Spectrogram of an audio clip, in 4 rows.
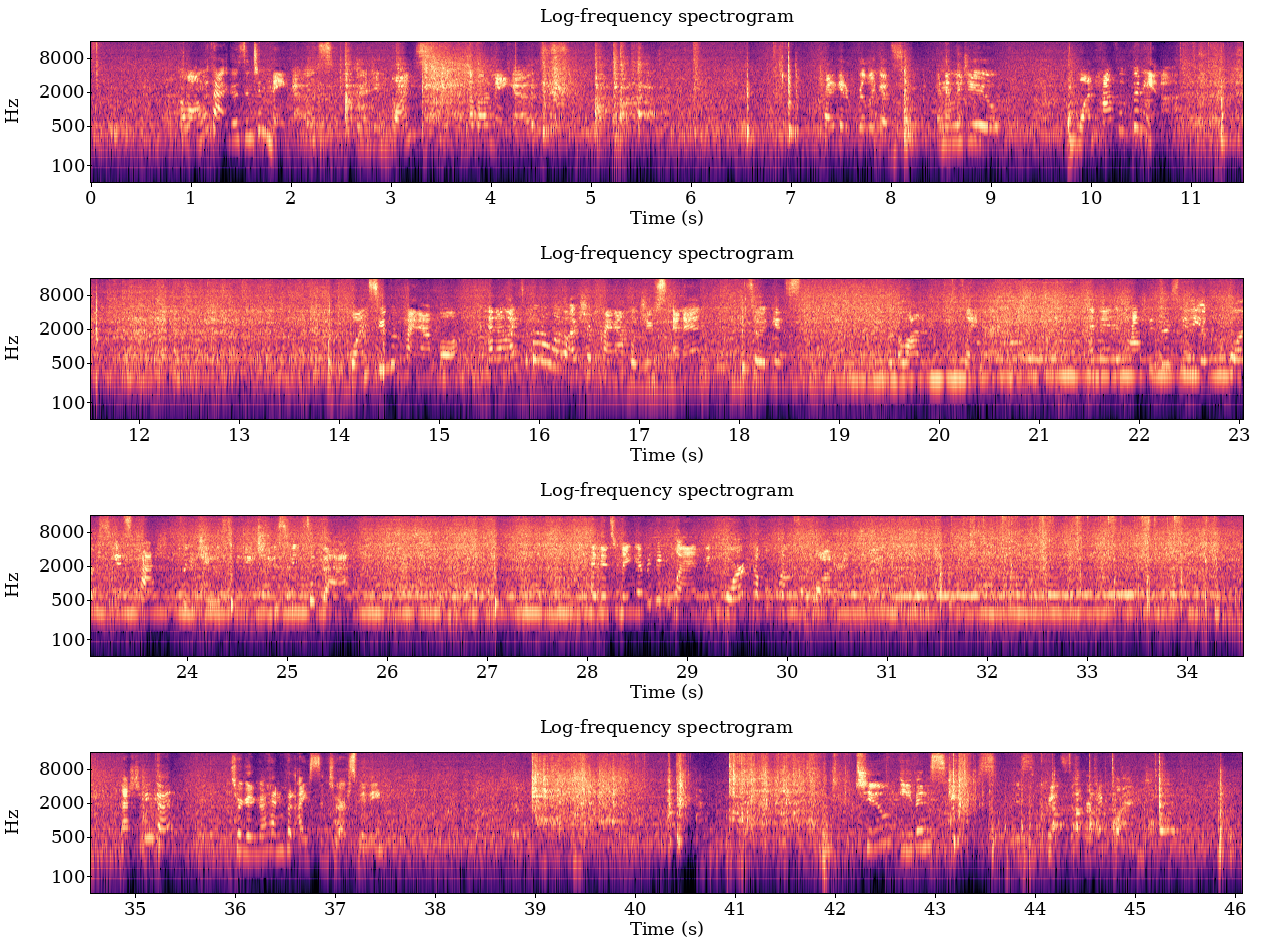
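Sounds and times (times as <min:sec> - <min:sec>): blender motor running: 0:10.8 - 0:35.2.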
